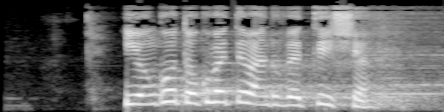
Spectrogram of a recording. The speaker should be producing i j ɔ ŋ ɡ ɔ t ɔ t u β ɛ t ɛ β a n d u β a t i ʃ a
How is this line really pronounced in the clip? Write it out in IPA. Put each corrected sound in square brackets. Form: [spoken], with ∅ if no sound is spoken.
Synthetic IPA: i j ɔ ŋ ɡ ɔ t ɔ [k] u β ɛ t ɛ β a n d u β [ɛ] t i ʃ a

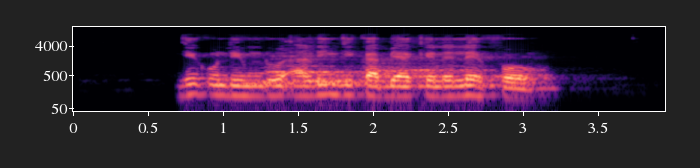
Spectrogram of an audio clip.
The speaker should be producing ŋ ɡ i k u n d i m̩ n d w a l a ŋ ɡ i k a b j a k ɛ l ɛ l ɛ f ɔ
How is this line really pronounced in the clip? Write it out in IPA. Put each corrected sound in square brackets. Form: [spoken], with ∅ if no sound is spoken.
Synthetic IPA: ŋ ɡ i k u n d i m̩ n d [u] a l [i] ŋ ɡ i k a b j a k ɛ l ɛ l ɛ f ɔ

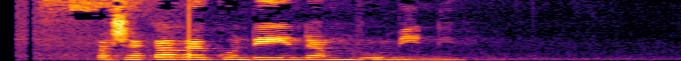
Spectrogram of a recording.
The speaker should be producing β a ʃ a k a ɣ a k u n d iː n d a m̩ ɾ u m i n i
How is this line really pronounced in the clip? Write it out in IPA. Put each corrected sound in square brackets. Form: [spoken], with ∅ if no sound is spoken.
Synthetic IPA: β a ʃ a k a ɣ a k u n d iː n d a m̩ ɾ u m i n i

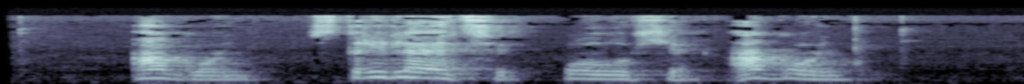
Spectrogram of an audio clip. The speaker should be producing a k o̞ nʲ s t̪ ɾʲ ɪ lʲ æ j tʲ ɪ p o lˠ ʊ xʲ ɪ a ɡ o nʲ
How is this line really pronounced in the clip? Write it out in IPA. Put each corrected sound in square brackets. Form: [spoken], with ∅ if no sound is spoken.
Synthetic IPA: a [ɡ] o̞ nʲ s t̪ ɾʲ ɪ lʲ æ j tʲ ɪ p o lˠ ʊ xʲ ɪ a ɡ o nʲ

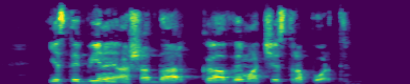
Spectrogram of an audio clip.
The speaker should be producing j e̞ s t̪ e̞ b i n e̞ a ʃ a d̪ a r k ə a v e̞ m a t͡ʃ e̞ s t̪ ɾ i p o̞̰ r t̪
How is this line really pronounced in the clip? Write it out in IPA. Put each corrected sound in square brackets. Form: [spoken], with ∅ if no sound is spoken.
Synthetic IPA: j e̞ s t̪ e̞ b i n e̞ a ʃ a d̪ a r k ə a v e̞ m a t͡ʃ e̞ s t̪ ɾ [a] p o̞̰ r t̪

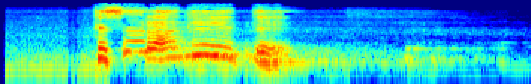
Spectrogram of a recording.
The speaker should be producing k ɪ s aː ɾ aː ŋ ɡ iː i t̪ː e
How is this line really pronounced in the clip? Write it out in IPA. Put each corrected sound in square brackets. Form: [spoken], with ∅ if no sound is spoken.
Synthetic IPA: k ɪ s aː ɾ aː ŋ ɡ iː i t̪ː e

